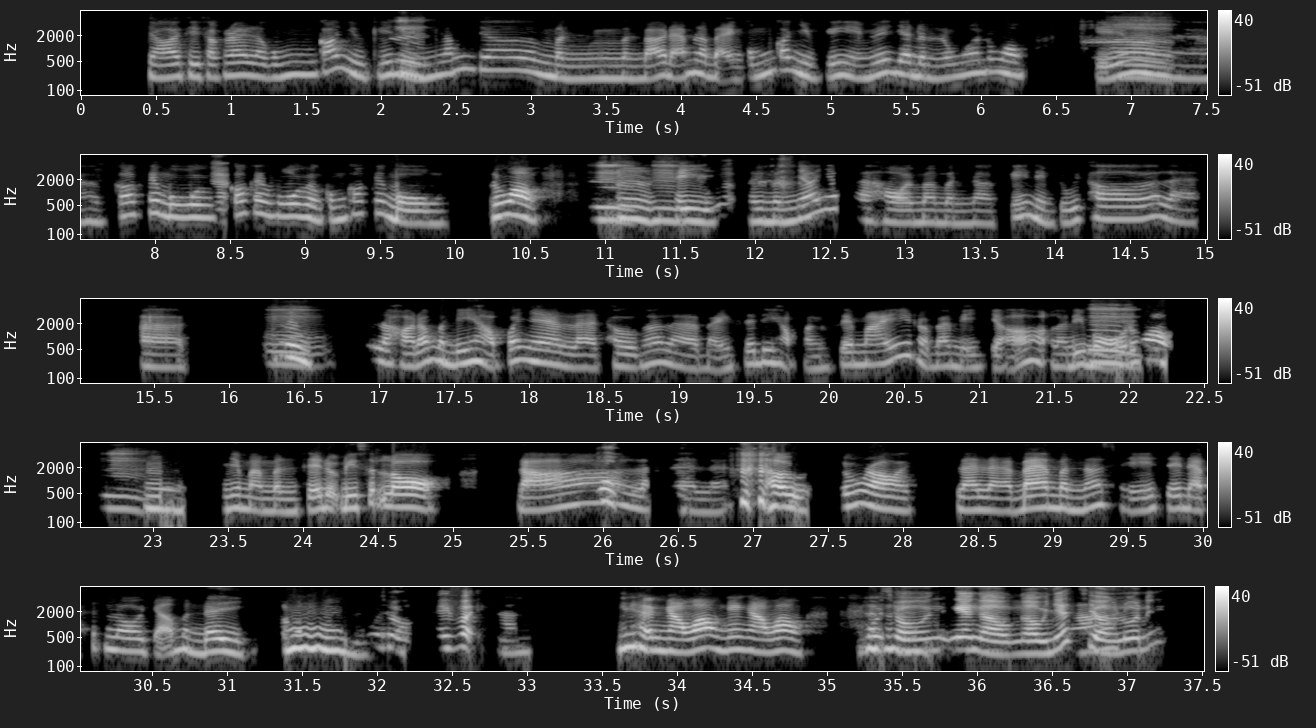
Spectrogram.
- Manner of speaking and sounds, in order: distorted speech; laugh; throat clearing; laugh; laughing while speaking: "Ừm"; laugh; other background noise
- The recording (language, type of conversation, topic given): Vietnamese, unstructured, Bạn nhớ nhất điều gì về tuổi thơ bên gia đình?
- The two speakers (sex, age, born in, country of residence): female, 20-24, Vietnam, Vietnam; female, 25-29, Vietnam, United States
